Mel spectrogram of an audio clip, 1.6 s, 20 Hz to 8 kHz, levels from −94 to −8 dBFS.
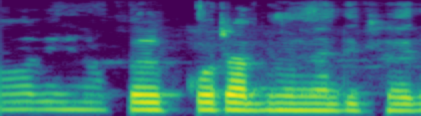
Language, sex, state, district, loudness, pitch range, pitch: Hindi, female, Bihar, Araria, -16 LUFS, 175-195 Hz, 190 Hz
